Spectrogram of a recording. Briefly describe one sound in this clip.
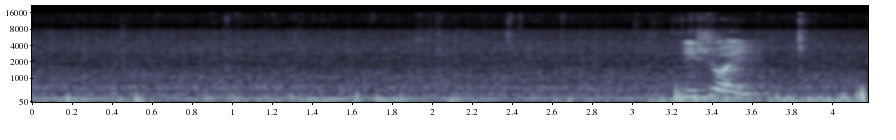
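Fingers squish and mix rice with gravy.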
